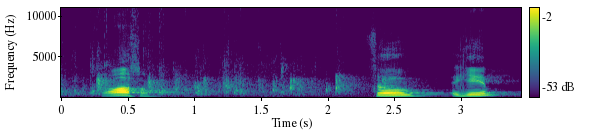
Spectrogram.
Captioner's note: applause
